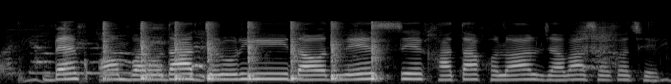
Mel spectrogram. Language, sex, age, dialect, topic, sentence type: Magahi, female, 18-24, Northeastern/Surjapuri, banking, statement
